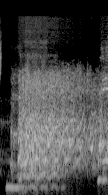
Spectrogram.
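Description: A person laughing: a few short voiced pulses, then a long, breathy, hissing snicker.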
